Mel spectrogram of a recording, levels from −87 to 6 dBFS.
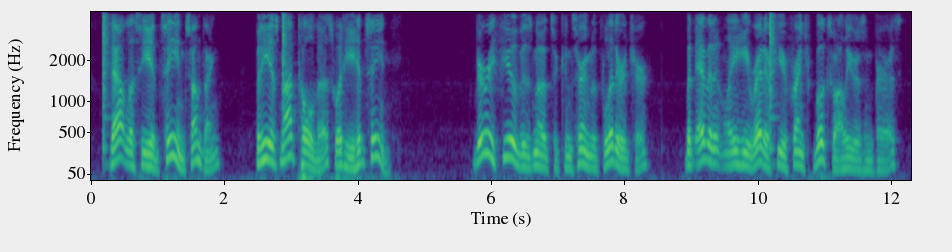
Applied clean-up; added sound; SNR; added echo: none; Snare drum; 7 dB; none.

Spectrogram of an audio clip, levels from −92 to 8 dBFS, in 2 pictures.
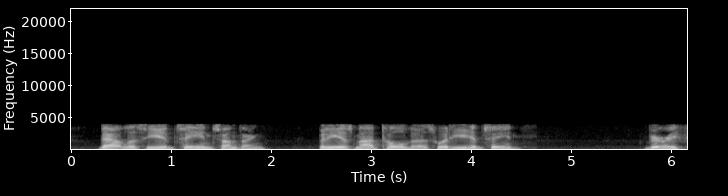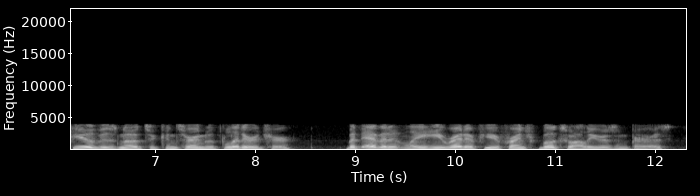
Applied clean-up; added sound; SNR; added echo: none; none; none; none.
